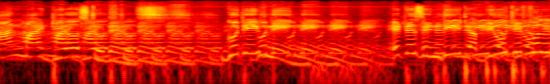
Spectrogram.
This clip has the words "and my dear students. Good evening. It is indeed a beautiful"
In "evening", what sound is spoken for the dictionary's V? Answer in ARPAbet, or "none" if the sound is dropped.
none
